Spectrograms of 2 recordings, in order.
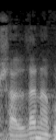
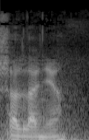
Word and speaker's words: Saldaña: Y allí la presentan como Saldana, porque los pobres no tienen la ñ ni la saben pronunciar. Así que vamos a dejarlo como Saldana, aunque de origen es Saldaña.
